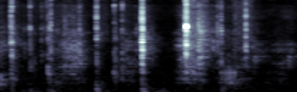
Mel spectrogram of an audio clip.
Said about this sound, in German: Die Tastatur. Gerade war es vielleicht ein bisschen lauter. Ich gerade meine Tastatur dagegen geknallt.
